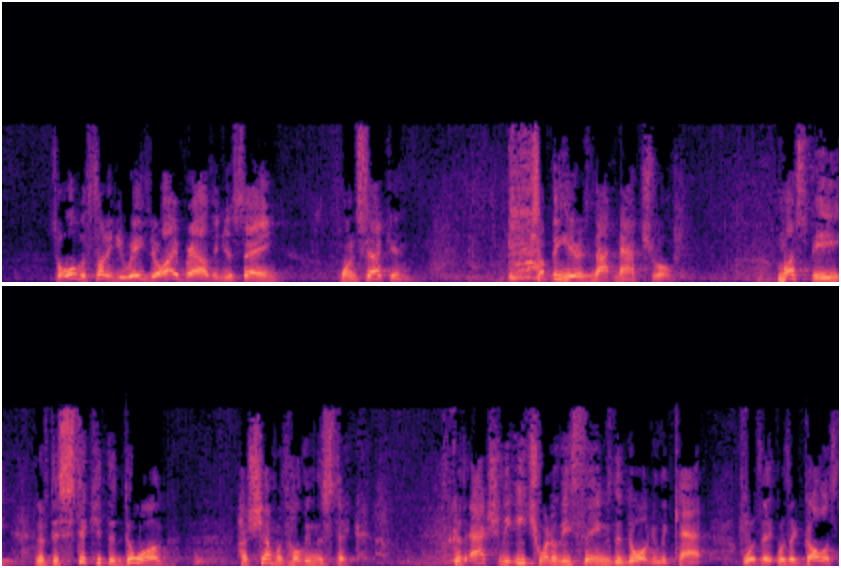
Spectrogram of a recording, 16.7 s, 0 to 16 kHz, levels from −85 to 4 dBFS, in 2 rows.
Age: 30-49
